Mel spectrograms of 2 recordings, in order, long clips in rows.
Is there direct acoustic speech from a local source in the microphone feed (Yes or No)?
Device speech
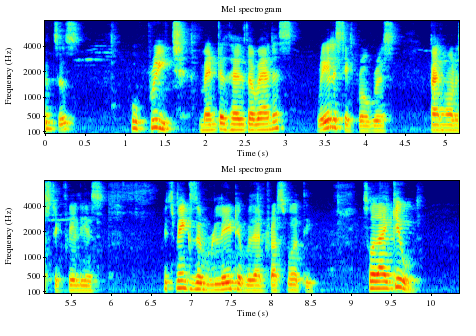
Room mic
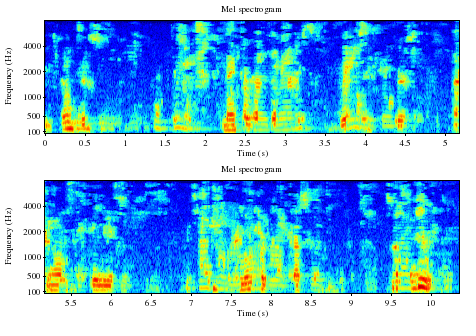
No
